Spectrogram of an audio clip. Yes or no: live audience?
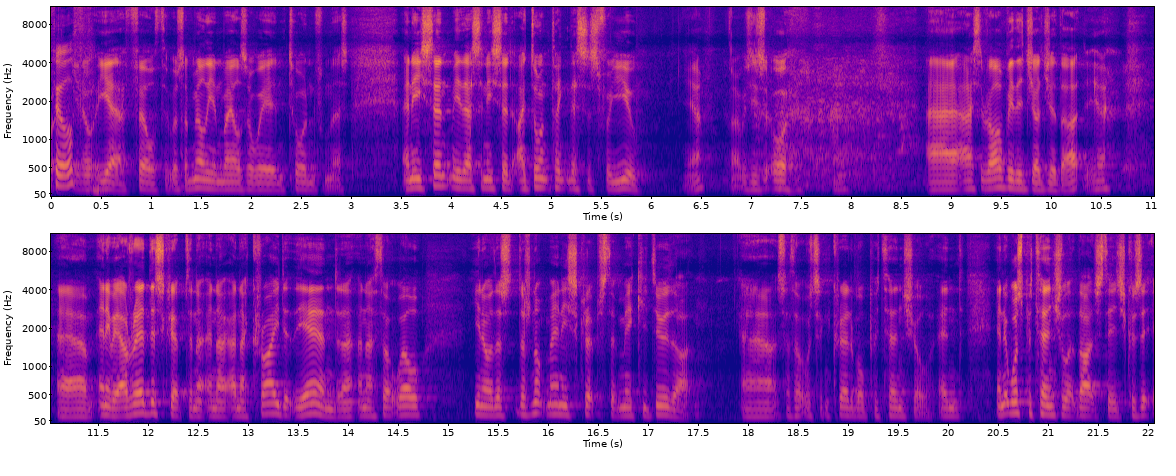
yes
